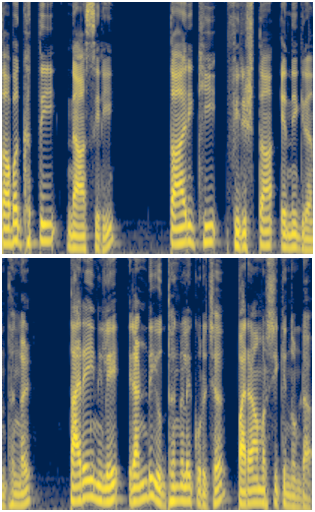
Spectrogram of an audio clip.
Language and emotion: Malayalam, neutral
